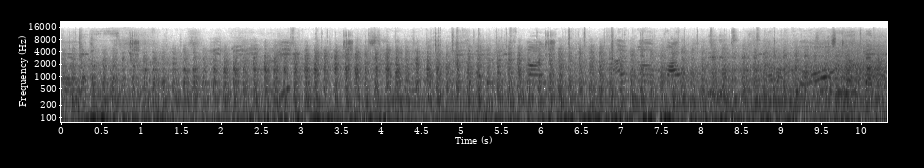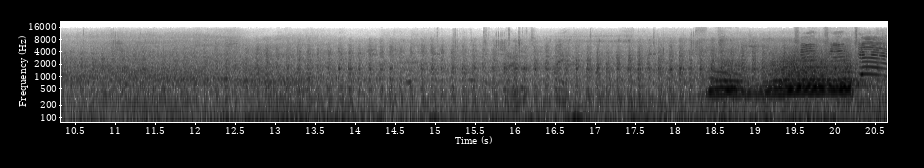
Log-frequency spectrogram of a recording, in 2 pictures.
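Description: Steam locomotive hauling a passenger train up a bank, its exhaust beats and running noise growing louder as it approaches. Near the end the locomotive sounds a loud steam whistle blast lasting about two seconds.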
